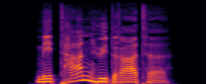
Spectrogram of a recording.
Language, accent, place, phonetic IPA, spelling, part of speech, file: German, Germany, Berlin, [meˈtaːnhyˌdʁaːtə], Methanhydrate, noun, De-Methanhydrate.ogg
- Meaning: nominative/accusative/genitive plural of Methanhydrat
